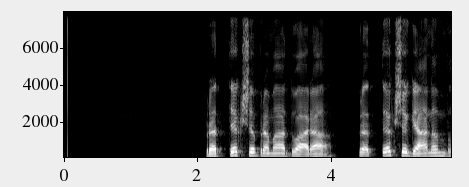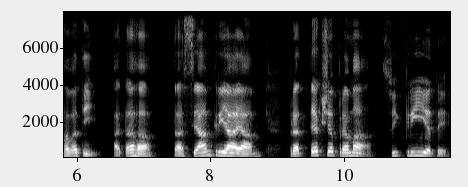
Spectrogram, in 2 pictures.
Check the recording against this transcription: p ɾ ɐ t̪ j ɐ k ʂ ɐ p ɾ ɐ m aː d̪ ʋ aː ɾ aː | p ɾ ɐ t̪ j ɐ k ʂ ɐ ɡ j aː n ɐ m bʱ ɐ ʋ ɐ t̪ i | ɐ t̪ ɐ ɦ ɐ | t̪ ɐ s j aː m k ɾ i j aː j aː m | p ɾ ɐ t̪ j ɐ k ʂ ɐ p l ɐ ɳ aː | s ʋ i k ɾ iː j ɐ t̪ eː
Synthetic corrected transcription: p ɾ ɐ t̪ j ɐ k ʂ ɐ p ɾ ɐ m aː d̪ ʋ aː ɾ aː | p ɾ ɐ t̪ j ɐ k ʂ ɐ ɡ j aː n ɐ m bʱ ɐ ʋ ɐ t̪ i | ɐ t̪ ɐ ɦ ɐ | t̪ ɐ s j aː m k ɾ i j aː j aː m | p ɾ ɐ t̪ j ɐ k ʂ ɐ p ɾ ɐ m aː | s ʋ i k ɾ iː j ɐ t̪ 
